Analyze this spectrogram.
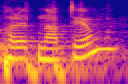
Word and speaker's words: Bharatanatyam: Help me pronounce it and show us a few steps. Well, it's called Bharatanatyam.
